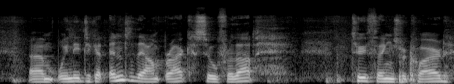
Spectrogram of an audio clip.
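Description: Over noticeable background noise, a man with a Northern Irish accent speaks at medium pitch with fairly even intonation. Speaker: sound engineer. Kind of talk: vlog tutorial. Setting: equipment store. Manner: casual, halting.

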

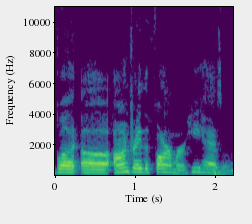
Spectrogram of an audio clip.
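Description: At a fairly slow pace, a woman speaks at a medium pitch with ordinary pitch variation.

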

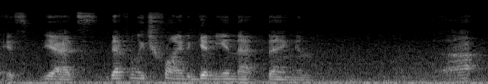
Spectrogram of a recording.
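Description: Noticeable noise sits in the background. The man's delivery keeps a moderate pace. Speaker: gamer host. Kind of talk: gameplay explanation, casual talk. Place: home room.

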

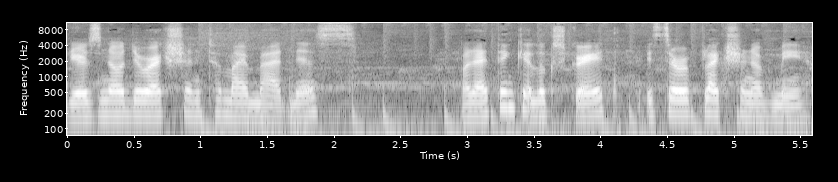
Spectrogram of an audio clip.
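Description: Faint music plays behind a woman whose voice is very deep and low. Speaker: travel vlogger. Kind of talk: casual vlog chat. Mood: cheerful, amused. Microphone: phone near.

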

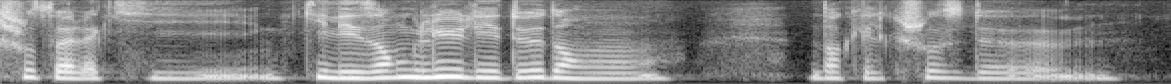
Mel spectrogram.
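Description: Over a quiet background, a woman with a fairly high pitch and a dark, mellow tone talks at a moderate pace. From France, South Korea and Swiss Jura; France. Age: 20s. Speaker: novelist; guest. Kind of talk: literary discussion. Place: stage. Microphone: handheld.

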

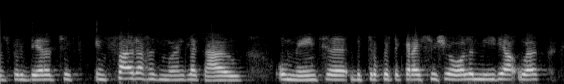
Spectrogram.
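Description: A woman talks with a fairly high pitch. Her intonation is monotone and flat. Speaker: young entrepreneur, student. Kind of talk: radio interview.

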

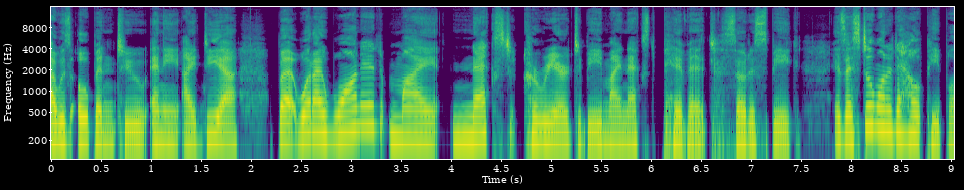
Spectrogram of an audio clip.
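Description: A woman with an American accent and a plain, everyday voice speaks at a fairly low pitch with ordinary pitch variation. The sound is dry and close with no echo, on a very clean recording with a silent background. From Las Vegas, US. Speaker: chiropractor and podcaster. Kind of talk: interview.

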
